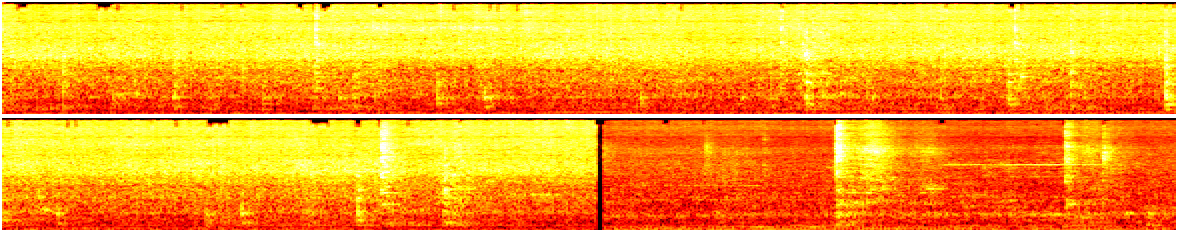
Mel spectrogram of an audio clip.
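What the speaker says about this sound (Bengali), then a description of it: "সব কিছু মিশে একটু ভাজা ভাজা হয়ে যাবে সবজিটা" Vegetables with onion and green chili stir-frying in a pan: a continuous close sizzle broken by regular scraping and clicking strokes of the spatula, with the sizzle dropping quieter near the end.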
